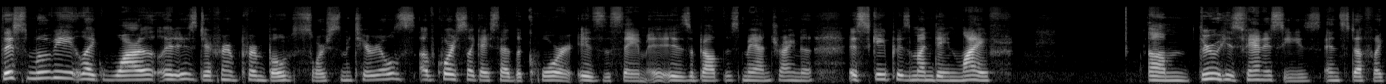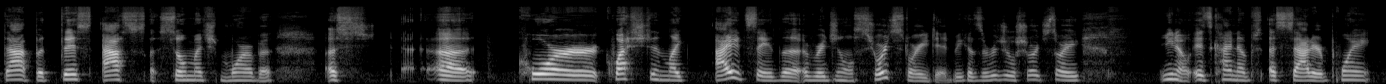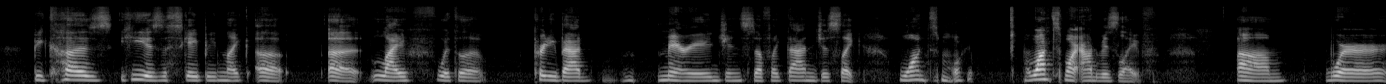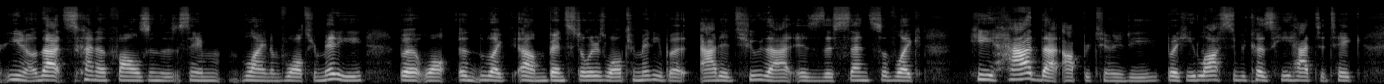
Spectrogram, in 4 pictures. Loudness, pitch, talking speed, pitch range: -22 LUFS, 190 Hz, 160 wpm, 180-210 Hz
